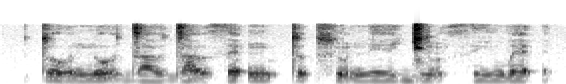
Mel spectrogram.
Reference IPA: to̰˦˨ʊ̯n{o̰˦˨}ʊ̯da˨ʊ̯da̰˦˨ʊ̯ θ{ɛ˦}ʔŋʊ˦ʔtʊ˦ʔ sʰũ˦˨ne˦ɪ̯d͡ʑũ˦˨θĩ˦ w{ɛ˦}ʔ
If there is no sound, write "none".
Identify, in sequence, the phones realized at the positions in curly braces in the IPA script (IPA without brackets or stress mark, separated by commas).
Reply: o̰˦˨, ɛ˦, ɛ˦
